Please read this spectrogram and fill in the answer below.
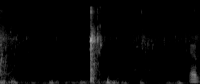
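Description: Faint water dripping and splashing as a speared snook is handled and lifted from the water, with one sharp click about a second in.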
